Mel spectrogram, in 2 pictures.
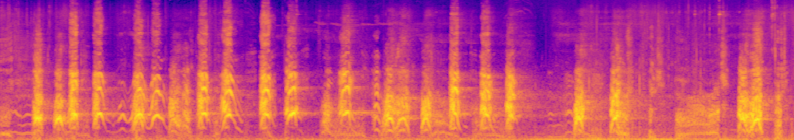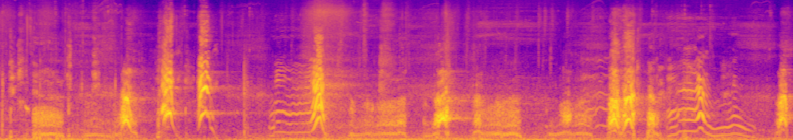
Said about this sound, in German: Halt die Klappe, jetzt kommt noch ein Hund.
